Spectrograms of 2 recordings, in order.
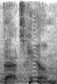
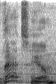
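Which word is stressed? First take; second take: him; that's. First: The word him is stressed. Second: The word that is stressed. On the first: It points at a particular person. "when I stress the word him" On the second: It asks whether he is the right person. "if I stress the word that"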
